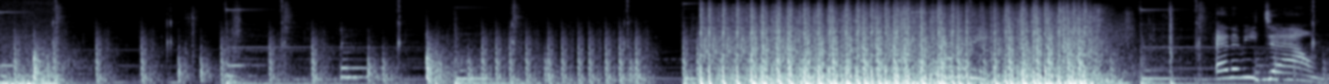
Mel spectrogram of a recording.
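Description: Gunfire in the mobile video game PUBG Mobile Lite: single shots and short bursts at first, then a long sustained automatic burst, loud and close, followed by a few scattered shots.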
